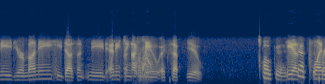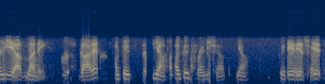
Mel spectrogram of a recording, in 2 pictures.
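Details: Adult speaker; normal voice.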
